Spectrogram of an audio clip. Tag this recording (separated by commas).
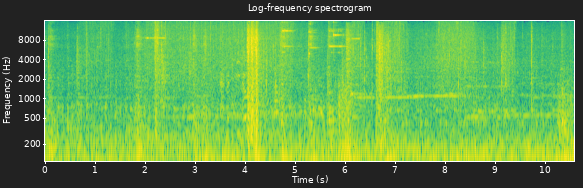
Music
